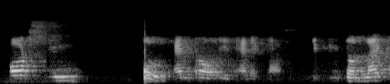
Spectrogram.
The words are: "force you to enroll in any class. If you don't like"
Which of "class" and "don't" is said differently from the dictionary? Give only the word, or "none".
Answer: class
